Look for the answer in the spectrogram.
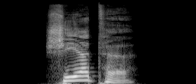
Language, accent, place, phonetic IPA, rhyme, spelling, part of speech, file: German, Germany, Berlin, [ˈʃeːɐ̯tə], -eːɐ̯tə, scherte, verb, De-scherte.ogg
- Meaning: inflection of scheren: 1. first/third-person singular preterite 2. first/third-person singular subjunctive II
